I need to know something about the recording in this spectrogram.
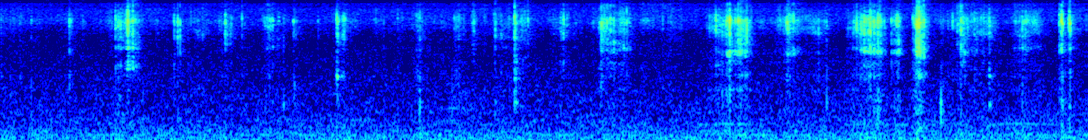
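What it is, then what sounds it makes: Dried red mud chunk, dry. A yellow-handled knife carves and scrapes the edge of a solid chunk of dried red mud held in the hand, with dust falling away. The result is a quiet series of short, crisp, bright scratching ticks with almost no low end, growing denser and louder toward the end.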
